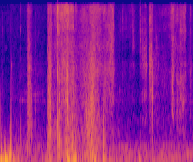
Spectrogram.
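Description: Handling noise from the camera being swung around: knocks and bumps at first, then a rough rubbing and rustling for about a second before it settles.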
